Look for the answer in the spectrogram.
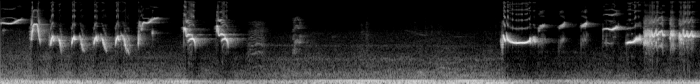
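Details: Orange-headed thrush song used to prompt quiet home birds into singing: rapid high whistled and trilled phrases with wavering notes for two seconds, a pause over low hum, then a burst of varied sharp whistles.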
